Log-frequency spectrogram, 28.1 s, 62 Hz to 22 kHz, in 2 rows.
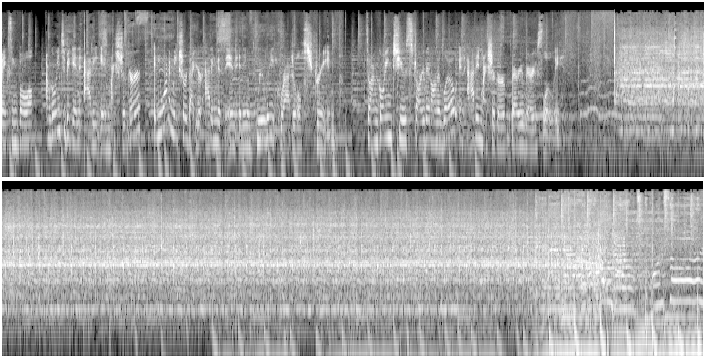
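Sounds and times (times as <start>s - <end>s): background music: 0.0s - 28.0s
stand mixer motor whine: 12.3s - 26.6s.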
